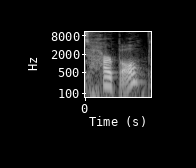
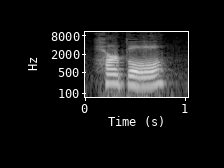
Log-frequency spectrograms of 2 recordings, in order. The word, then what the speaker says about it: Harpel: So my married last name is Harpel, and it's spelled H-A-R-P-E-L. I think what throws people off is the E-L instead of L-E, because you would Harpel, you would think it would be L-E, and a lot of people pronounce it Harpel,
